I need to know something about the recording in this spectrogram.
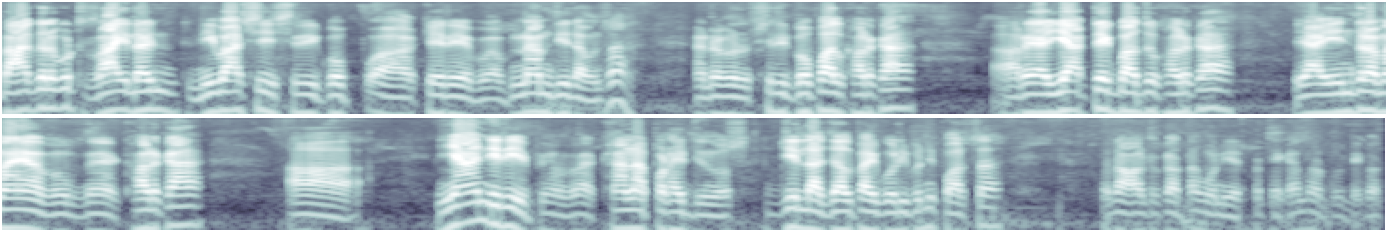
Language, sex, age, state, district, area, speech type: Nepali, male, 60+, West Bengal, Jalpaiguri, urban, spontaneous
